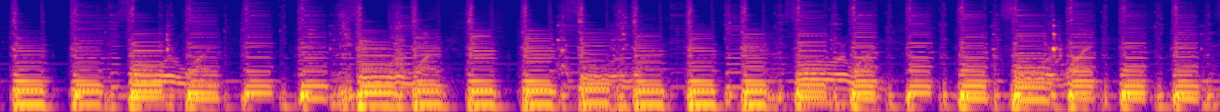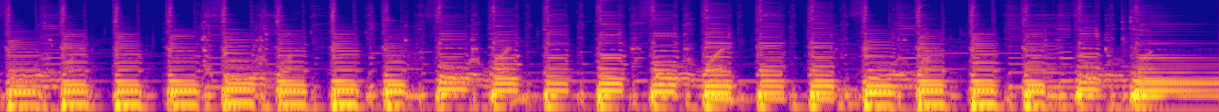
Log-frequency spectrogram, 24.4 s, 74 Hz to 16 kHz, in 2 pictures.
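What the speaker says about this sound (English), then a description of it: "when we're actually strumming and playing through time" Steady rhythmic guitar strumming 12-bar blues chords in a shuffling pattern, close and clear, with no voices.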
